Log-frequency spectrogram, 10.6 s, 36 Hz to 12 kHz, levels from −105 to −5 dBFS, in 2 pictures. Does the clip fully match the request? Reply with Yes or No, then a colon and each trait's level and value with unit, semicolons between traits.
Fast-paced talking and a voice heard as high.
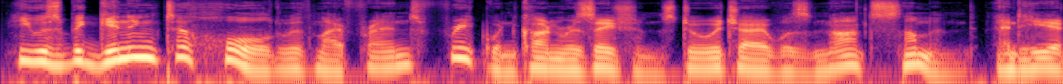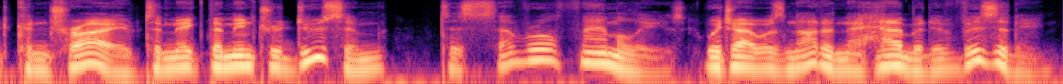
No: fast, 210 wpm; low, 120 Hz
